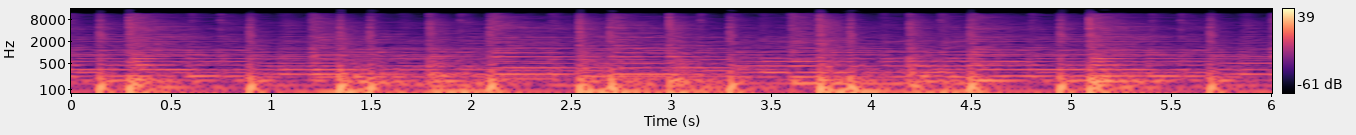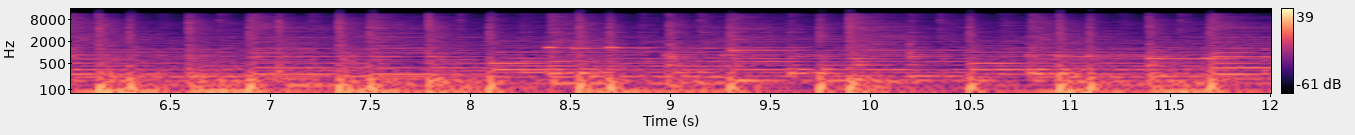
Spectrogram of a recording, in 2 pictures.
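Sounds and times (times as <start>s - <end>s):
instrumental music with guitar: 0.0s - 12.0s.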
